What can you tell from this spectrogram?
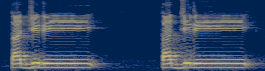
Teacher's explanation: تجری کی را کو باریک پڑھا جائے گا ، اس کا قاعدہ ہے کہ را کے اوپر زبر پیش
